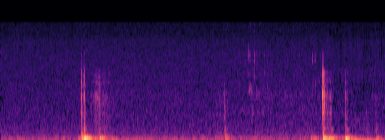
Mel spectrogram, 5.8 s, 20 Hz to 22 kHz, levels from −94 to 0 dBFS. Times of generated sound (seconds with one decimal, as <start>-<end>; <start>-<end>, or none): 4.7-5.8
